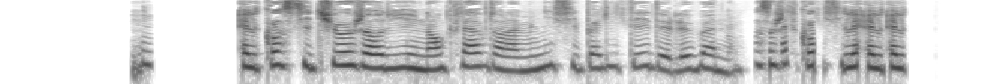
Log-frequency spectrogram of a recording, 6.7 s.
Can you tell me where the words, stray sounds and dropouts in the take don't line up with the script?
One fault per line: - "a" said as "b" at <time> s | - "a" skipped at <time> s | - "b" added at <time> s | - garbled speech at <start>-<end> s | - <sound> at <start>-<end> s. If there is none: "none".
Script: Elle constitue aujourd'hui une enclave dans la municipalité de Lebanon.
- laugh at 0.9-1.0 s
- garbled speech at 5.0-6.1 s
